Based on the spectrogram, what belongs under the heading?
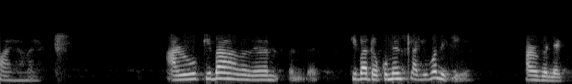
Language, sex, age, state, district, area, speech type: Assamese, female, 30-45, Assam, Majuli, urban, conversation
